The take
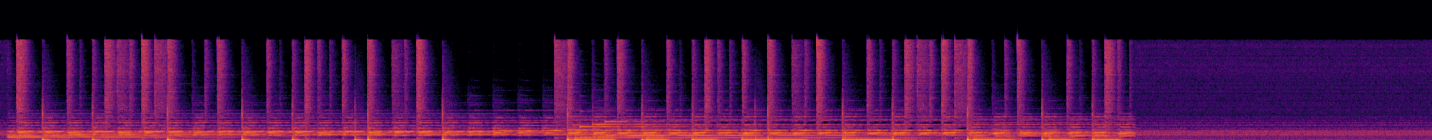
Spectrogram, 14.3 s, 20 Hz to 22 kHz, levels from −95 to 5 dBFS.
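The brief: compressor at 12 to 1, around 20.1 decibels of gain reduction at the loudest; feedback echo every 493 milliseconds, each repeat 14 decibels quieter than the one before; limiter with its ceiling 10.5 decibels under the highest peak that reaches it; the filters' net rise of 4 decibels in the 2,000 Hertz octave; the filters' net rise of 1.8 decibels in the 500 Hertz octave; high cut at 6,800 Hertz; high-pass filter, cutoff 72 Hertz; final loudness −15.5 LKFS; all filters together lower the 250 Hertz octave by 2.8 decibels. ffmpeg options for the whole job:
ffmpeg -i in.wav -af "highpass=72,lowpass=6800,equalizer=frequency=250:width_type=o:gain=-7,equalizer=frequency=500:width_type=o:gain=4,equalizer=frequency=2000:width_type=o:gain=5.5,acompressor=threshold=-36dB:ratio=12,alimiter=level_in=9dB:limit=-24dB:level=0:latency=1,volume=-9dB,aecho=1:1:493|986:0.2|0.0399,volume=26.5dB" out.wav

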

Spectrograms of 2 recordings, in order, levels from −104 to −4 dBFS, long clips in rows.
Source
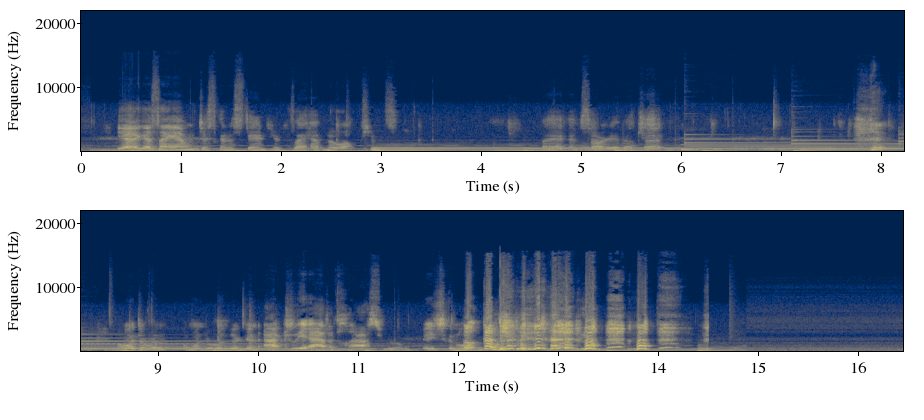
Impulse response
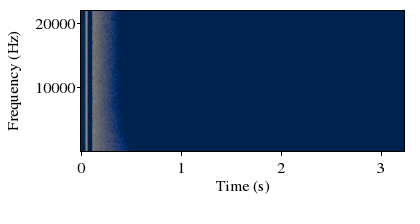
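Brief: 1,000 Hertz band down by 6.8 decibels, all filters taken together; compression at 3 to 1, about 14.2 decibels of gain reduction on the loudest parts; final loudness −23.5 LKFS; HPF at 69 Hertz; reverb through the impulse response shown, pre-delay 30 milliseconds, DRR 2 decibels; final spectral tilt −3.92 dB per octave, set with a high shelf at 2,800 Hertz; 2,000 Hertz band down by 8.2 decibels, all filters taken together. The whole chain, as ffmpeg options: -filter_complex "[0:a]highpass=69,equalizer=frequency=1000:width_type=o:gain=-7,equalizer=frequency=2000:width_type=o:gain=-6,highshelf=frequency=2800:gain=-4.5,acompressor=threshold=-40dB:ratio=3,asplit=2[link_01][link_02];[1:a]atrim=start_sample=2205,adelay=30[link_03];[link_02][link_03]afir=irnorm=-1:irlink=0,volume=0dB[link_04];[link_01][link_04]amix=inputs=2:normalize=0,volume=17dB"

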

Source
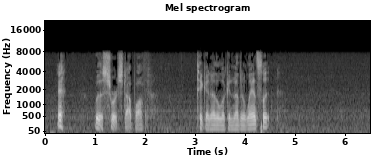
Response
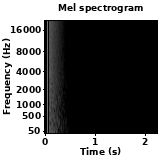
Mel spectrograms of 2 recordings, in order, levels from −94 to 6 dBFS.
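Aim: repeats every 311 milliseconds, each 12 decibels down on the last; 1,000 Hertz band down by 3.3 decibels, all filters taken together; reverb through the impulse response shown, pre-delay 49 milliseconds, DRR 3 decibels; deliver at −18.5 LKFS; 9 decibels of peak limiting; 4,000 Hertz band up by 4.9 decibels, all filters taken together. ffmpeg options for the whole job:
-filter_complex "[0:a]equalizer=frequency=1000:width_type=o:gain=-5,equalizer=frequency=4000:width_type=o:gain=6,alimiter=limit=-10.5dB:level=0:latency=1,aecho=1:1:311|622|933:0.251|0.0628|0.0157,asplit=2[link_01][link_02];[1:a]atrim=start_sample=2205,adelay=49[link_03];[link_02][link_03]afir=irnorm=-1:irlink=0,volume=-2dB[link_04];[link_01][link_04]amix=inputs=2:normalize=0,volume=3.5dB"

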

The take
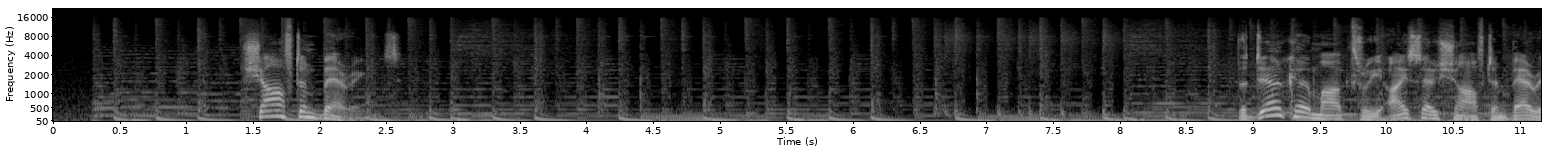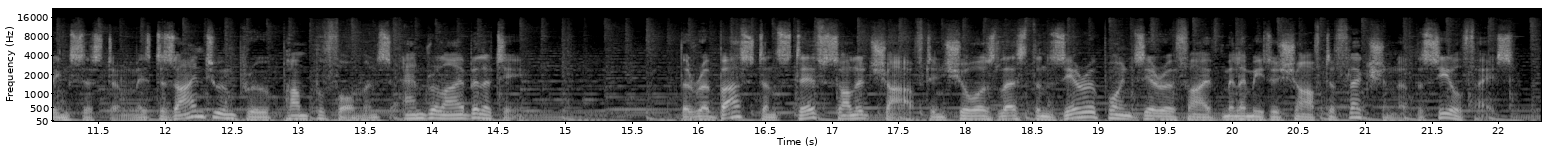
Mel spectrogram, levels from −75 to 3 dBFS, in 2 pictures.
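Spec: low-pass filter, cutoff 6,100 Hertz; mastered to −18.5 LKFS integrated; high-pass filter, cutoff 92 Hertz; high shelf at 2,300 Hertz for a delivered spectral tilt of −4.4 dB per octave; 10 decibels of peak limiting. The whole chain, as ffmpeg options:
ffmpeg -i in.wav -af "highpass=92,lowpass=6100,highshelf=frequency=2300:gain=-4.5,volume=11dB,alimiter=limit=-7.5dB:level=0:latency=1" out.wav

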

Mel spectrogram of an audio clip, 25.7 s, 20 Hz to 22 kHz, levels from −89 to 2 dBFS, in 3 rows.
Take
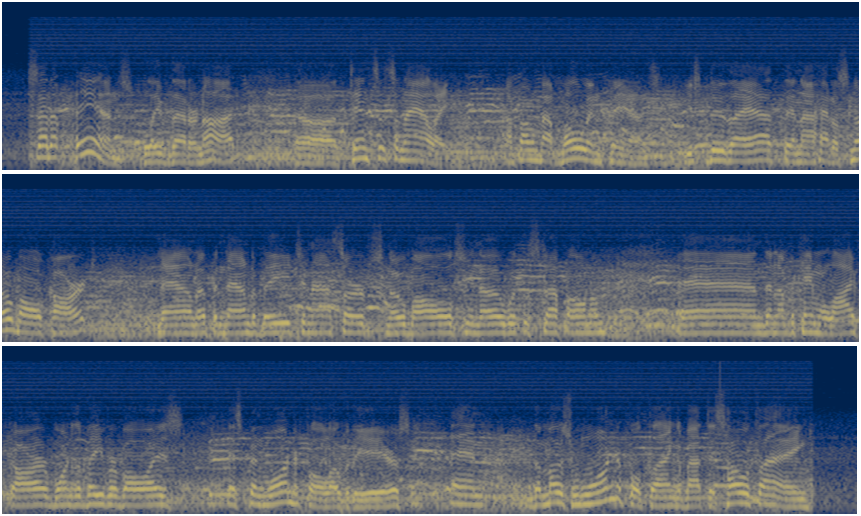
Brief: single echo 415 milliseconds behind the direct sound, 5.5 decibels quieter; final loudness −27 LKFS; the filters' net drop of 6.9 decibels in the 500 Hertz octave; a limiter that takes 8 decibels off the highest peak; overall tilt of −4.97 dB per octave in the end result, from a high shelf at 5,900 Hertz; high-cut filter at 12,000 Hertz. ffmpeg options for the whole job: ffmpeg -i in.wav -af "lowpass=12000,equalizer=frequency=500:width_type=o:gain=-9,highshelf=frequency=5900:gain=5.5,alimiter=limit=-21dB:level=0:latency=1,aecho=1:1:415:0.531,volume=2.5dB" out.wav

